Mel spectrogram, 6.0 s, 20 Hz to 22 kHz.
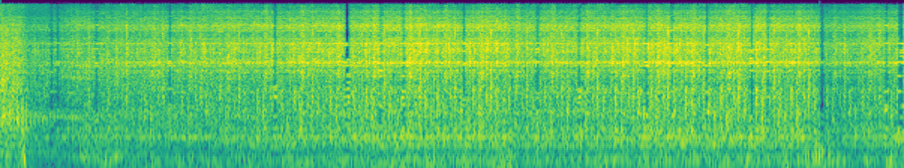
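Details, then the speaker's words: Truck engine idling about 30 seconds after start, following refitted intake and exhaust manifolds to cure leaks, new exhaust pipe and muffler; quiet even idle with light valve-gear tick, no exhaust leak chuff, healthy. "you guys can watch the cooling fan spin this engine's quiet now you can't hear it"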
